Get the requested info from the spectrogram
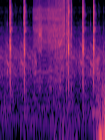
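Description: Cartoon wind-up toy monkey clashing its cymbals: a hissing crash about half a second in, lasting most of a second, with sharp mechanical clicks before and after it.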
